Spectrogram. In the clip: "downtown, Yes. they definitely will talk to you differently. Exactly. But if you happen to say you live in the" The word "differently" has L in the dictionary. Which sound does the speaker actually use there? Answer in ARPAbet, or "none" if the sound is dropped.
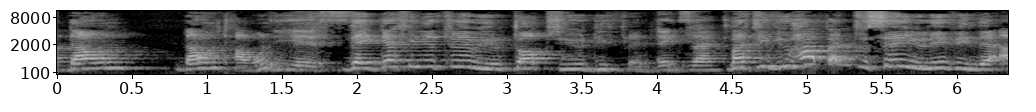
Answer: none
